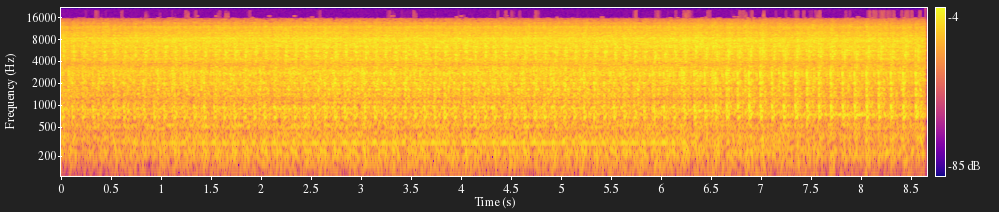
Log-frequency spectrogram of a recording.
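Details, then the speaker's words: Stuart S50 model steam engine on compressed air after shortening the slide valve (valve now opens both ports at midpoint); quick, even chuffing, steady beat, no knocks, runs much smoother than before at same speed, admission at or just after top dead center; normal running. "as you can hear now though it runs a lot smoother I really think it should be okay"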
